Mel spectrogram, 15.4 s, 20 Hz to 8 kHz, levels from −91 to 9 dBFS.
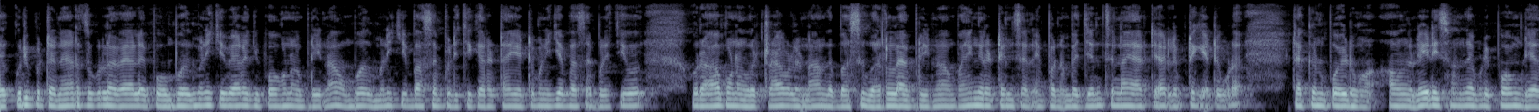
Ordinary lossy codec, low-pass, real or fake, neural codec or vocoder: none; 7.2 kHz; fake; vocoder, 44.1 kHz, 80 mel bands, Vocos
